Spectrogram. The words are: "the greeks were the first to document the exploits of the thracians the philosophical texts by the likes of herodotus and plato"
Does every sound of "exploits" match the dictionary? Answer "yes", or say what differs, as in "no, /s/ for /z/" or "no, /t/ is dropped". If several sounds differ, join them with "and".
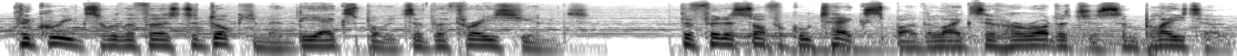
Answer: yes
